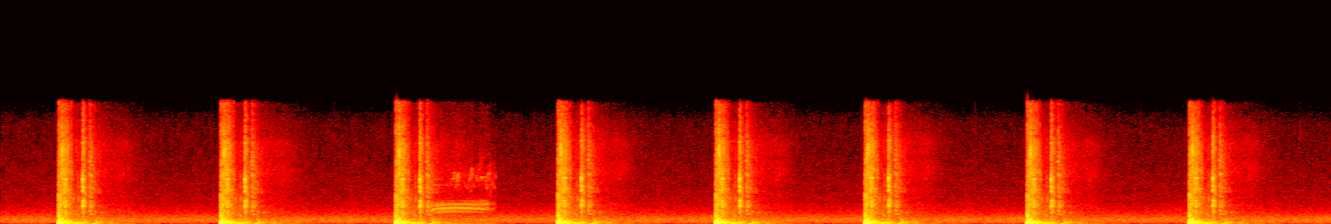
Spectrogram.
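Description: A springy trampoline thud sounds at a steady beat as a cartoon figure bounces.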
